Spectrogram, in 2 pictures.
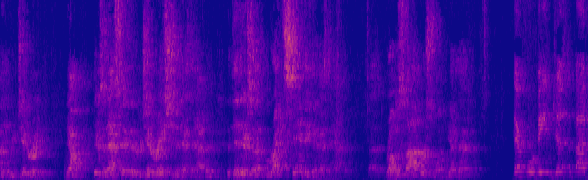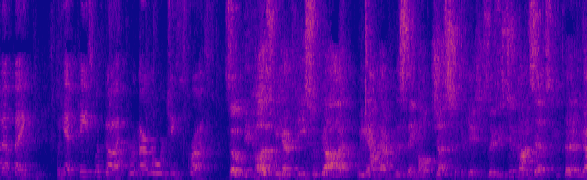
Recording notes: Warning: poor audio quality!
